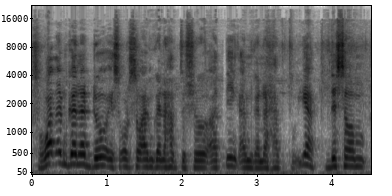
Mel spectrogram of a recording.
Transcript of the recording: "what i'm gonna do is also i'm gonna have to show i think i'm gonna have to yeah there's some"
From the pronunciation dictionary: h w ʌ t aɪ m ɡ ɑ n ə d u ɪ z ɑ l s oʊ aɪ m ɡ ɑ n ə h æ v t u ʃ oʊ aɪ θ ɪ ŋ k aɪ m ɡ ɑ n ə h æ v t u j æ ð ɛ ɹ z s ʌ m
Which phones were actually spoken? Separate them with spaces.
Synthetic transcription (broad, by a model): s w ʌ t aɪ m ɡ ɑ n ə d u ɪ s ɑ l s oʊ aɪ m ɡ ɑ n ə h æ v t u ʃ oʊ aɪ t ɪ ŋ k aɪ m ɡ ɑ n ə h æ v t u j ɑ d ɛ s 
